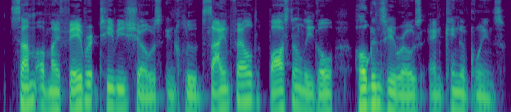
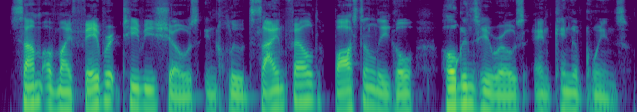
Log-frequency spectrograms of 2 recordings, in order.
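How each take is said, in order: First: The speech plays a bit faster than normal. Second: The speech plays at its normal speed. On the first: "Here's the same message at 1.25x" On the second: "here's a few seconds at regular speed"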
